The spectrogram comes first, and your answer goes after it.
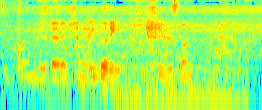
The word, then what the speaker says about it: Ivry: Ivry. See this one? It's called Ivry, not Ivry. In French, they pronounce R as R.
